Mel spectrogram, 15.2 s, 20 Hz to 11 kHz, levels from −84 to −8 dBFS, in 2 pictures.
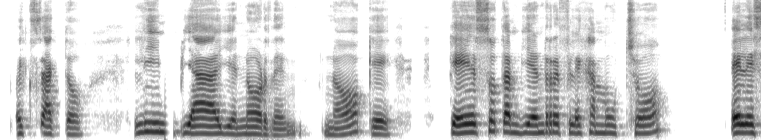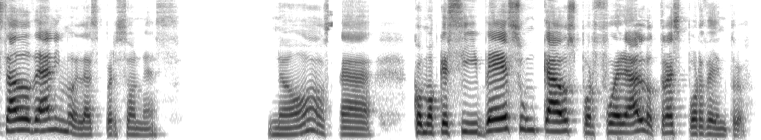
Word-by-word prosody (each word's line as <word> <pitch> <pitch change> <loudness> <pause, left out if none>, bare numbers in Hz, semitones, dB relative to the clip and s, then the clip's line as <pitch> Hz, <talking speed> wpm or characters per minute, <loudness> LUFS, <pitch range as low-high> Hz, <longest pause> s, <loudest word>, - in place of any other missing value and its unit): Exacto, 170 -3 -6 0.5
limpia 195 -4 -1
y 175 0 -5
en 165 +1 -8
orden, 155 -4 -6 0.2
¿no? 165 +9 -7
Que 160 -2 -5 0.6
que 200 +1 +3
eso 205 +3 -3
también 195 -3 0
refleja 200 -1 -4
mucho 185 +1 -7 0.6
el 195 +1 +6
estado 240 +7 +5
de 250 - +2
ánimo 245 -3 +1
de - - -4
las 150 0 -5
personas, 155 -1 -11 0.8
¿no? 160 +10 -5
O - - -8
sea, 155 -2 -6 0.4
como 195 -1 +3
que 210 +1 +4
si 210 +1 -4
ves 275 +5 +6
un 260 -2 -4
caos 235 0 +6
por 195 -4 -3
fuera, 200 +2 +4
lo 250 - 0
traes 195 +1 0
por 170 -3 -3
dentro. 150 -3 -7
195 Hz, 135 wpm, -22 LUFS, 165-215 Hz, 0.8 s, el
